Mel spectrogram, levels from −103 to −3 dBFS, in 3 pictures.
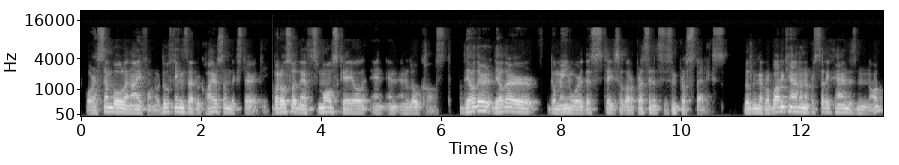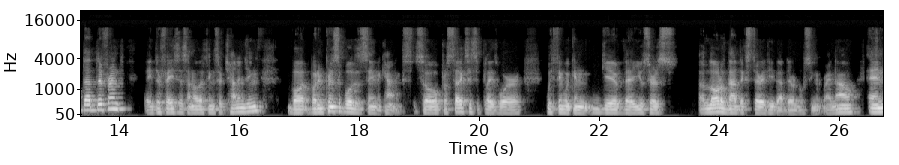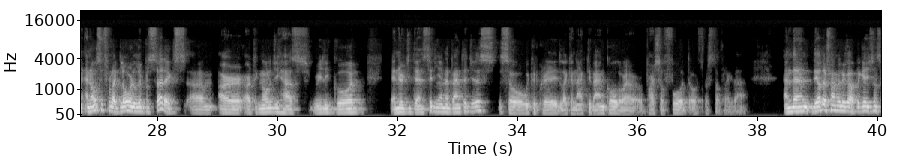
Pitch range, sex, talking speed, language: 90-115 Hz, male, 195 wpm, English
